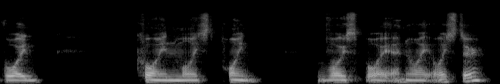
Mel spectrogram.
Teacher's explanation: And it again has two subsequent articulations. So it starts off with aw. Notice this is not ah, it's a little bit higher and round, and then a glide between I and y. So it's got those two very different articulations.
